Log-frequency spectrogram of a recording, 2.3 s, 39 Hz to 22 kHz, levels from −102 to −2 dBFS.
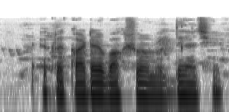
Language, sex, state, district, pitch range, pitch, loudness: Bengali, male, West Bengal, Alipurduar, 95-105 Hz, 100 Hz, -20 LUFS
